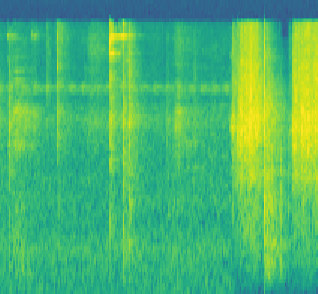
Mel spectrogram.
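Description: Hand socket ratchet clicking in quick runs, with a few small metal clicks early on and the loudest ratcheting in the last second.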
